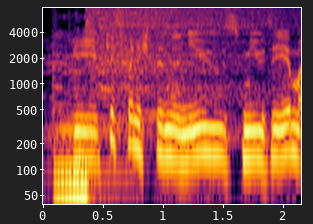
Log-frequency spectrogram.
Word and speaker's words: Neues: We've just finished in the News Museum, I think that's how you pronounce it, News, N-E-U-S.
